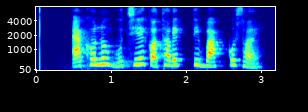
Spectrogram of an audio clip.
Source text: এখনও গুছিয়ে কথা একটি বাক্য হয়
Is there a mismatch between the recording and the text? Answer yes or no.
no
